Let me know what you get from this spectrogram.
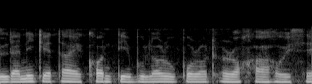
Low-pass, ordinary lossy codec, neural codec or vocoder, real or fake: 5.4 kHz; none; codec, 16 kHz, 4 kbps, X-Codec, WavLM features, trained on Multilingual LibriSpeech; fake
